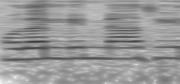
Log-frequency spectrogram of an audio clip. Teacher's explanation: ہدی للناس، دال کی تنوین کے بعد لام ہے، ادغام بلا غنہ ہوگا، نون مشدد اکمل غنہ ہوگا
